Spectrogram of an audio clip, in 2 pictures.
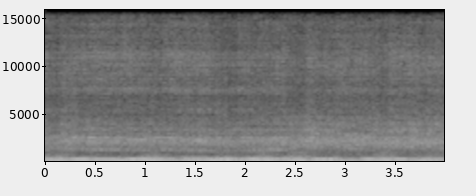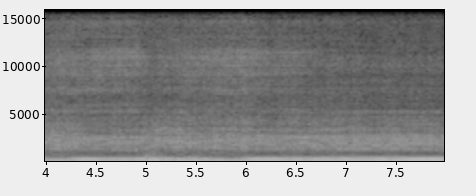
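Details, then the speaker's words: Yamaha TTR125 dirt bike (believed 2003) after top and bottom end rebuild, following running out of oil; 1000 ml oil added; single revs steadily, even smooth note, no ticking or knocking; runs and sounds really good. "all right runs and sounds good no ticking sounds really good"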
